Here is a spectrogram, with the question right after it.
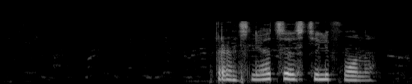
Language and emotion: Russian, neutral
